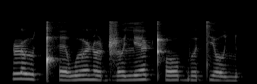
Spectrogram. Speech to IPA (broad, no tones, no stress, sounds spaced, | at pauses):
ɭ ɯ ǃʰ e w ɯ ɳ ø ɖ͡ʐ ɯ lʲ e ʈʰ o b ɯ tʲ o ʎ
